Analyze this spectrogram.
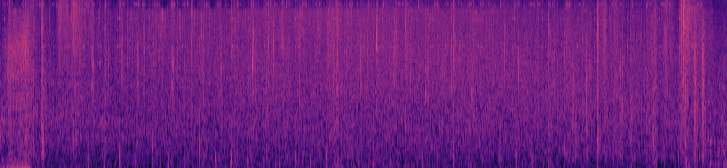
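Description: Footsteps run quickly over pavement and gravel.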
